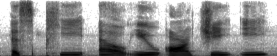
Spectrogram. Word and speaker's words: splurge: 注意一下 p 的发音在这边变成了 b 的声音，它是 s p l u r g e splurge。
